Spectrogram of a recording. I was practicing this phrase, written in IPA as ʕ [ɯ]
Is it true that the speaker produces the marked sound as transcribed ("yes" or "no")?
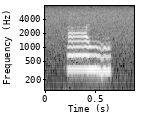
no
